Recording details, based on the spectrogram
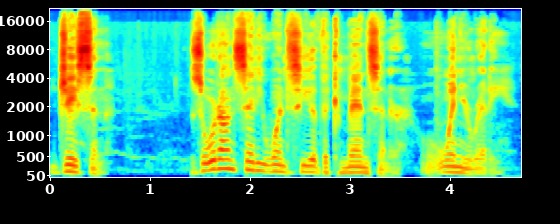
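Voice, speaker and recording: A man's voice: medium pitch, sing-song, moderate pace, darkish tone, dry recording. A man playing an awkward, earnest, brainy young superhero in an audio drama, speaking hesitantly. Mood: tentative.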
